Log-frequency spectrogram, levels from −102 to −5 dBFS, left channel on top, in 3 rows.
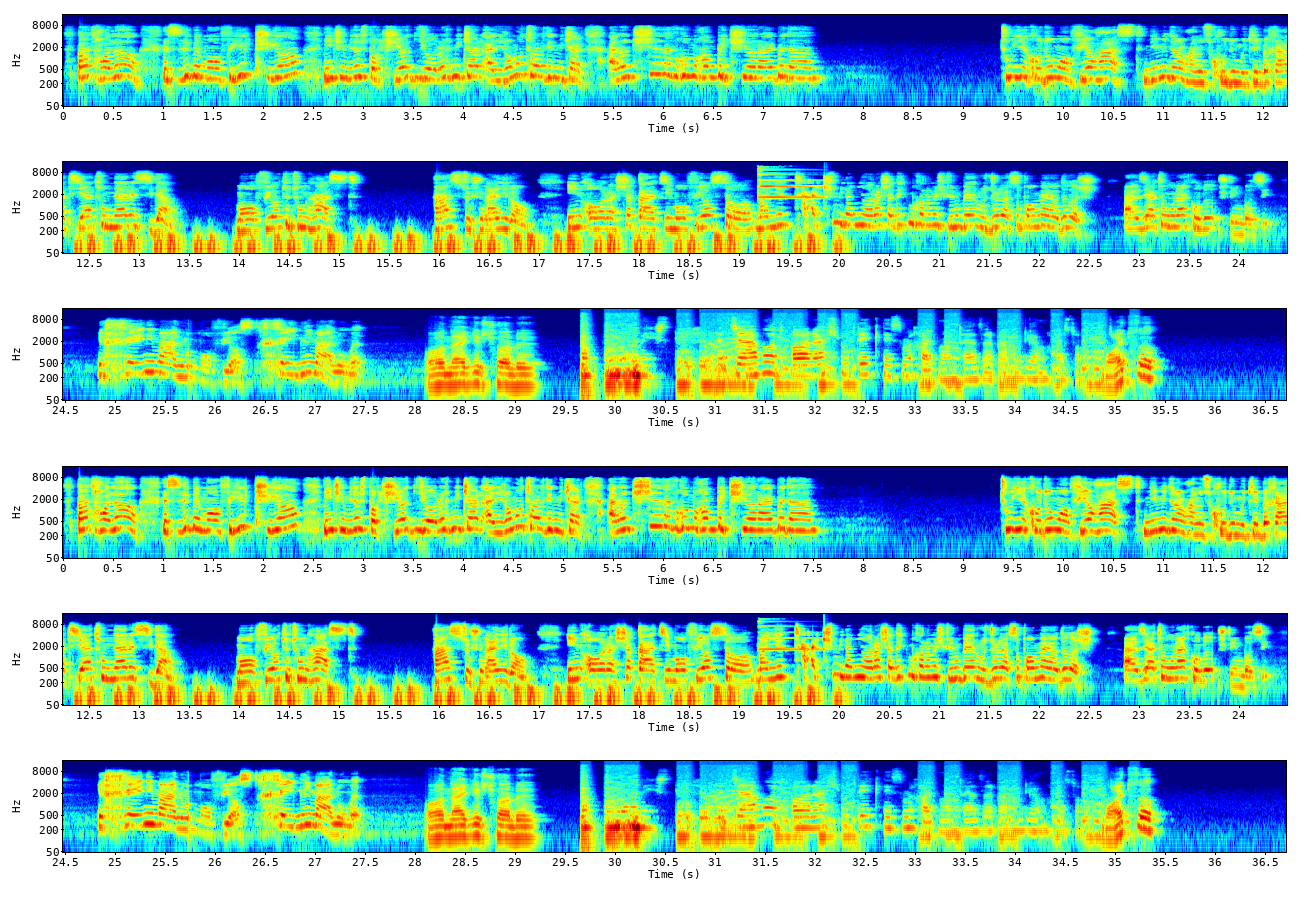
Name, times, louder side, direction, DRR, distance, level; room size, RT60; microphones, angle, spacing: voice 1, 0.0-7.5 9.4-13.4 14.0-15.2 15.9-22.5 22.8-24.3 24.8-27.5, right 5 dB, 75° right, 0.8 m, -24 dB
sound 1, 12.3-20.0, right 2 dB, 25° left, 2.1 m, -29 dB
voice 2, 19.2-19.9 31.2-34.9, left 4 dB, 85° left, 0.9 m, -28 dB
voice 3, 28.1-29.2 34.9-35.4, right 2 dB, 20° right, 0.3 m, -22 dB
voice 4, 29.6-30.2 30.6-32.4 33.0-33.5 33.8-34.1 34.4-35.2, right 1 dB, 5° left, 1.0 m, -25 dB
5.3 x 2.3 x 4.2 m
head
